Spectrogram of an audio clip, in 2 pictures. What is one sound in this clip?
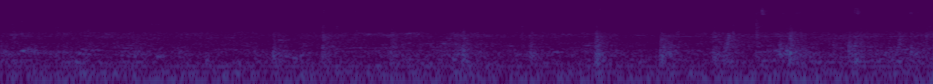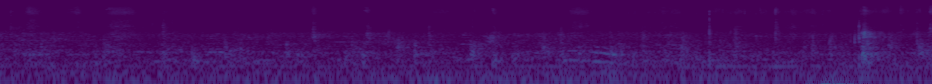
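Footsteps shuffle on a hard floor.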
